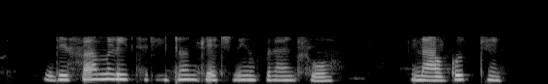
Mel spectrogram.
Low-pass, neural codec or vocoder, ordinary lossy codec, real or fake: 3.6 kHz; codec, 16 kHz in and 24 kHz out, 1.1 kbps, FireRedTTS-2 codec; AAC, 32 kbps; fake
